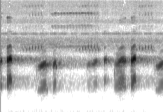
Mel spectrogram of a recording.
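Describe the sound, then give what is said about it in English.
A mockingbird imitates a frog's croak: a quick series of raspy, nasal croaking calls repeating in uneven bursts, clear with no voices. “Their nighttime medley might include the songs of blackbirds, cardinals, house wrens, hawks, and even the sound of frogs.”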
